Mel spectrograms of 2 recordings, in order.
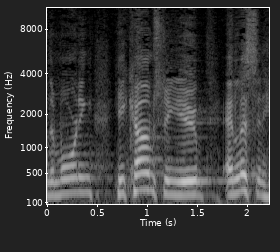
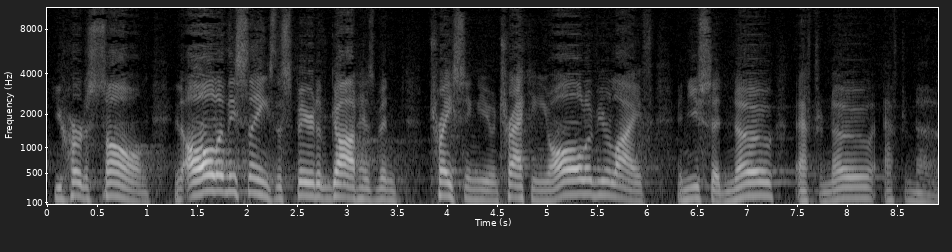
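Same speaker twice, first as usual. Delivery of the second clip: normal talking voice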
